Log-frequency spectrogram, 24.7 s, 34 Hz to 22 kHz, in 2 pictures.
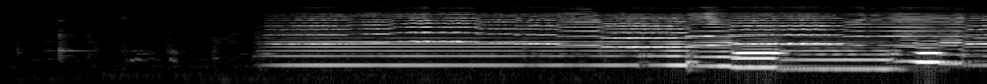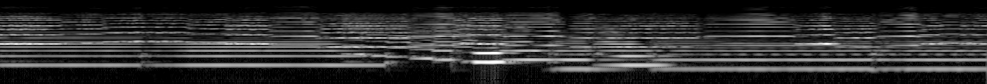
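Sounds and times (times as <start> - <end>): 
cello: 3.2 - 24.6
violin: 3.2 - 24.6.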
